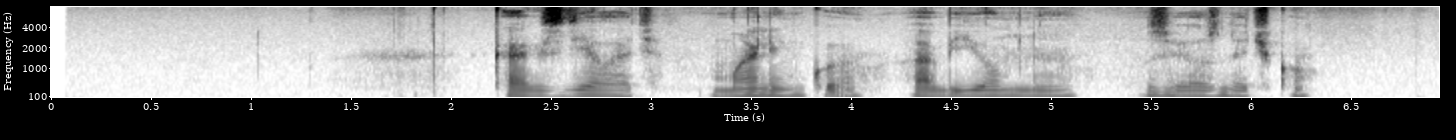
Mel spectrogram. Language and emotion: Russian, neutral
